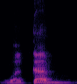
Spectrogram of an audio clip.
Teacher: Ada yang condongnya bunyinya ke e, ada yang ke a. Tapi ane makai yang ke e ya. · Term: qalqalah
